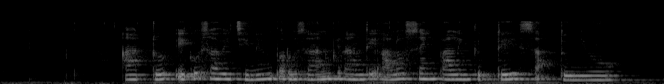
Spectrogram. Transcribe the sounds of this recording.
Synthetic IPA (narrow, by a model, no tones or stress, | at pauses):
ʔaɖ̥ɔ̤t̪ʔikusawid̥ʒ̥i̤nɪŋpəɾusaɦanpiɾant̪iʔalɔsɪŋpalɪŋɡ̥əɖ̥e̤sa̰ʔd̪̥o̤ɲɔ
